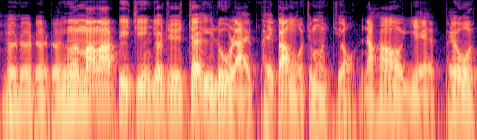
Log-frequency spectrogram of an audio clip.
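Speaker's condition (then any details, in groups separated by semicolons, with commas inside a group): Hearing impairment, high-frequency hearing loss, mild; underwent speech rehabilitation therapy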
